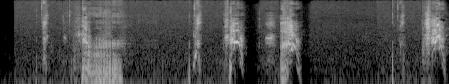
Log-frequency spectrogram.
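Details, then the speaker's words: Puppy with hiccups: brief, abrupt hiccup sounds mixed with soft whining and grumbling in a quiet room. "Do you have the hiccups? Oh, you got the hiccups? Yeah, you got your hiccups."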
